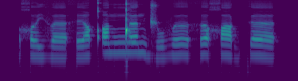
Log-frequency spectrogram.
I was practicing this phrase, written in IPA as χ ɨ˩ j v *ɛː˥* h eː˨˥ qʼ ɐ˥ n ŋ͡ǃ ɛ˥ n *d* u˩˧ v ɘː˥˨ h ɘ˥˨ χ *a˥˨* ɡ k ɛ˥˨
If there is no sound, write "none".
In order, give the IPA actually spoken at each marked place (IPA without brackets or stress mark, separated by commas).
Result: ɛː˩, d͡ʒ, a˥˨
